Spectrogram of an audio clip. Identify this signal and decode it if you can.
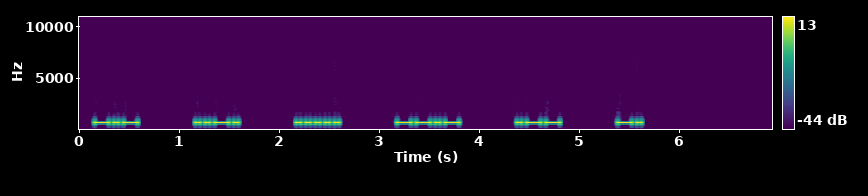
Morse code, heard as a keyed tone, about 25 wpm, spaced as for 12 wpm, 700 Hz. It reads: KF5QWN
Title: USA Call Signs - 6 Characters - 4x Character Spacing - 25wpm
